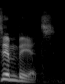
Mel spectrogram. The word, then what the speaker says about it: symbiote: I don't give a shit how they repronounce symbiote. It's symbiotes. It's always been symbiotes.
